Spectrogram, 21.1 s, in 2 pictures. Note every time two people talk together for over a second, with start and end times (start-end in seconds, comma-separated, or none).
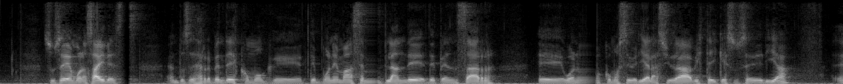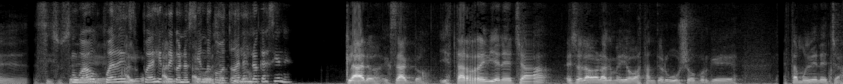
11.4-13.7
